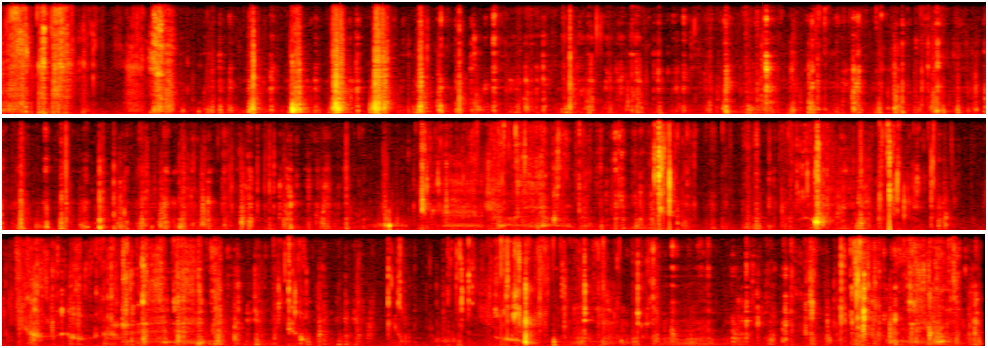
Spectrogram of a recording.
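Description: Mouth noises of someone eating sauced chicken wings and drumsticks: irregular crunching bites and chewing, with the loudest bites around three seconds in.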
